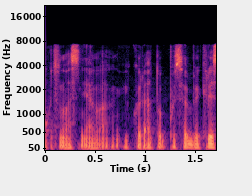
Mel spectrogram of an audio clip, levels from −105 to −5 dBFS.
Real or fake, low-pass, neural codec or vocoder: real; 7.2 kHz; none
